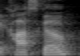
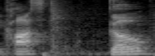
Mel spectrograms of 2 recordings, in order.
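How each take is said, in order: First: Costco run together as "Cosco"; dropped T. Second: Costco with a crisp T, slowly; T pronounced. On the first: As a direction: say Costco casually, leaving out the middle T. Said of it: "but instead we say Costco". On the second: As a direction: split Costco into "Cost... Co", sounding the T. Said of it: "it's supposed to be Costco". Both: Shown as a demonstration.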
